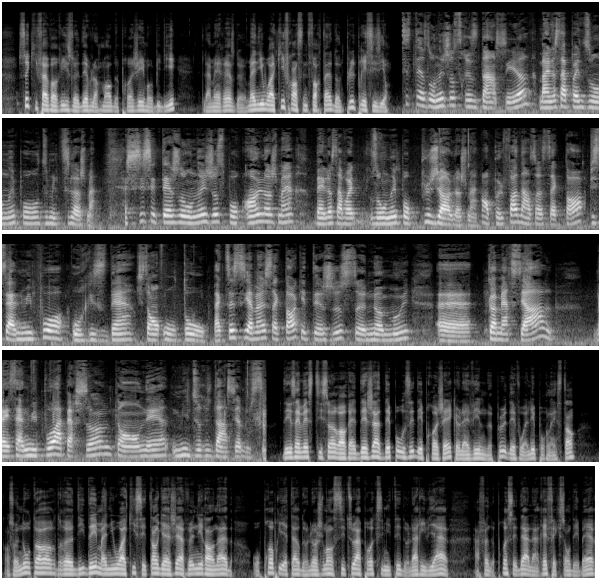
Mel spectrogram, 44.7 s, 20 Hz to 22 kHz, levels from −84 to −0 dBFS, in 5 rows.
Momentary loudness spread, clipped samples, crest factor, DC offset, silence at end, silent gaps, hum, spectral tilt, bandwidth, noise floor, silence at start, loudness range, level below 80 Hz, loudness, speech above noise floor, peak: 11 LU; under 0.1%; 16 dB; under 0.1%; 0 s; none; none; -4.5 dB/octave; 16.5 kHz; -37 dBFS; 0.25 s; 7 LU; -42 dBFS; -17 LUFS; 20 dB; 0 dBFS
